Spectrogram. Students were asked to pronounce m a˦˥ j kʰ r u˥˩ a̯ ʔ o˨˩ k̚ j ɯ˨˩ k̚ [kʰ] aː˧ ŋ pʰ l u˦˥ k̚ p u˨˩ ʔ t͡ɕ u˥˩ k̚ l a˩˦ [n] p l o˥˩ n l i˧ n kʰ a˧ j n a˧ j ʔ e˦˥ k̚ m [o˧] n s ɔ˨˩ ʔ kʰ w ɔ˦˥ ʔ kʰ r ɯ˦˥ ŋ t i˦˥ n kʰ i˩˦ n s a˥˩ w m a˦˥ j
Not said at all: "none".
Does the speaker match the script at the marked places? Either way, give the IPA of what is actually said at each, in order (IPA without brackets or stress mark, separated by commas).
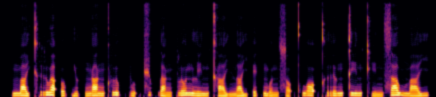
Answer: ŋ, ŋ, o˨˩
